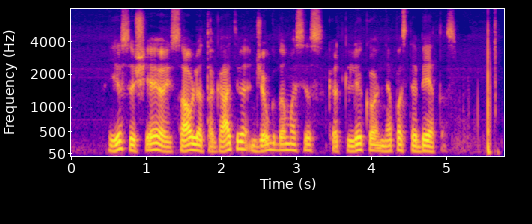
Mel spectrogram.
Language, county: Lithuanian, Panevėžys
